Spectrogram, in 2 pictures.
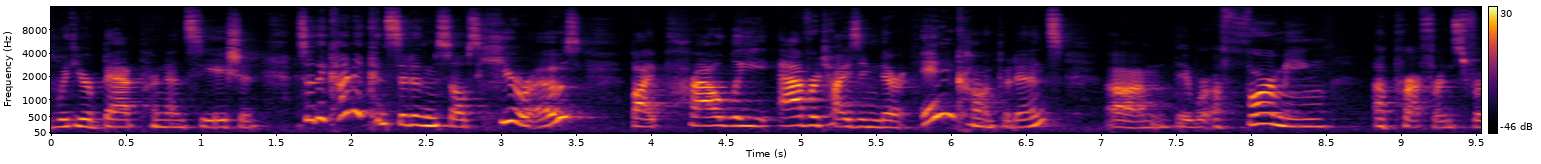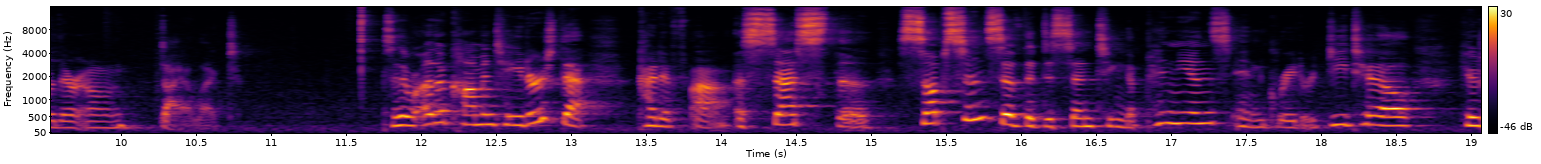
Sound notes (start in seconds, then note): none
